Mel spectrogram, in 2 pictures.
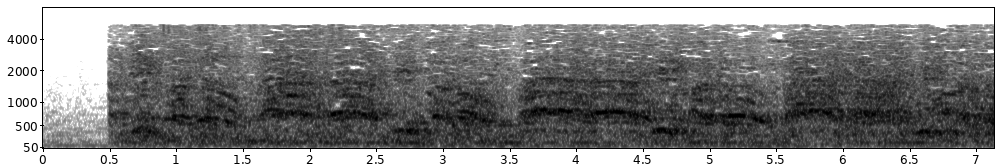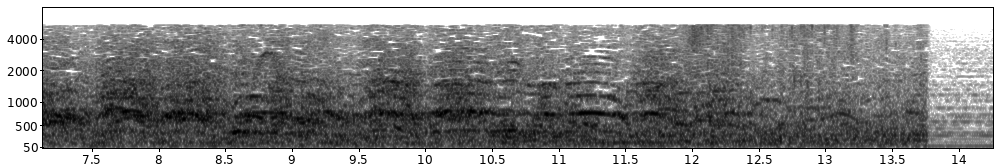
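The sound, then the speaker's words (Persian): A crowd in Tehran, Iran, shouts and chants slogans from windows together in a sustained, loud roar of many overlapping voices that rises and falls rhythmically for about thirteen seconds before cutting off abruptly. “فعلا تهرانی ها در مترو و لب پنجره دارن مبارزه میکنن و امروز هم باز فریاد زدن.”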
